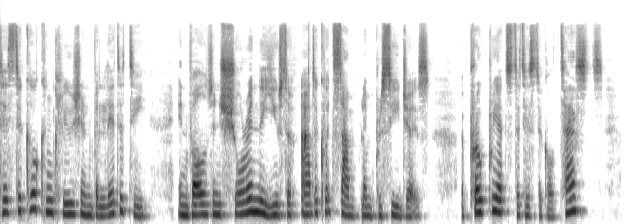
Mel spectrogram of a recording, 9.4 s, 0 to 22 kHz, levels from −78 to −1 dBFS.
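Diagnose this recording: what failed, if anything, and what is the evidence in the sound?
Nothing in the chain shows a fault: no dropouts, clicks, clipping, pitch or timing anomalies are audible anywhere in the speech.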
